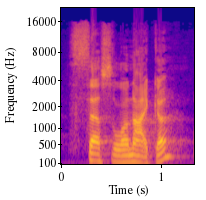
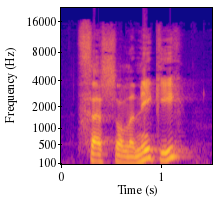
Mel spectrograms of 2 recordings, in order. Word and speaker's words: Thessaloniki: Well, the Thessalonian letter is a letter to the church at Thessalonica, or if you were pronouncing it correctly in Greece, Thessaloniki, but since we're English and English obviously rules the world, we'll pronounce it that way.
